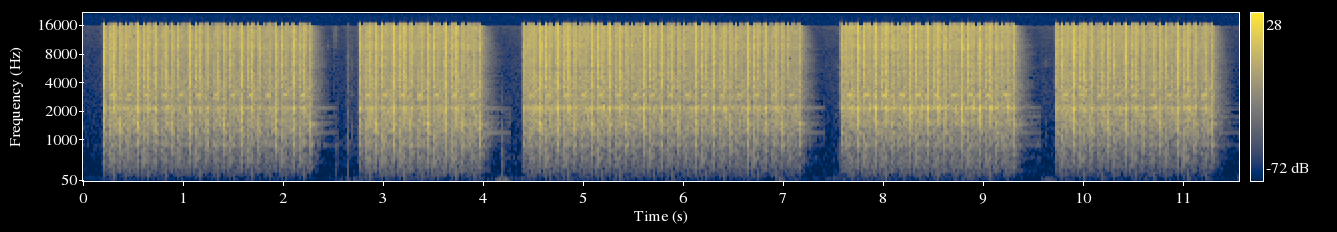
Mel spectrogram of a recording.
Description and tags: Burst Shutter SLR Film Camera Nikon F4
Olympus LS-P2 PCM Recorder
